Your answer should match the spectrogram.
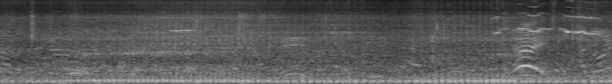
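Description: A steady low rumble from the scene of a burning lorry, with bystanders' voices calling out indistinctly over it and one loud rising-and-falling shout about five seconds in.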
